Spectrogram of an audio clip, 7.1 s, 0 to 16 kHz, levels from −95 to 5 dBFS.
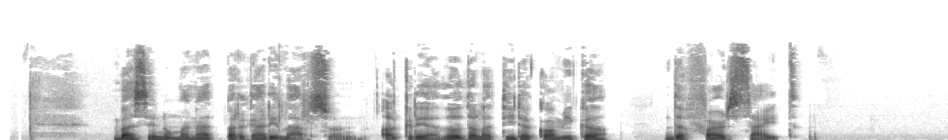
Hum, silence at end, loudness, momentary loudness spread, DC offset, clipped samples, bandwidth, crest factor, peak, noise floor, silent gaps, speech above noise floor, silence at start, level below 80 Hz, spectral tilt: none; 1.15 s; -24 LUFS; 10 LU; under 0.1%; under 0.1%; 11.5 kHz; 22 dB; -2 dBFS; -70 dBFS; none; 47 dB; 0.2 s; -56 dBFS; -5 dB/octave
